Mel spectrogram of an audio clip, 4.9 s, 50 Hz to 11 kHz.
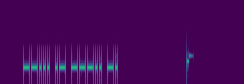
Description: Morse code, heard as a keyed tone, about 30 wpm, 700 Hz. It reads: 7A8N
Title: Common Cut Numbers - 4-Digit 30wpm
